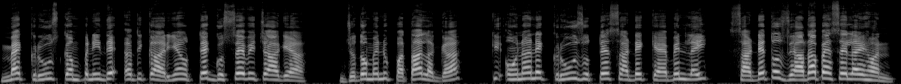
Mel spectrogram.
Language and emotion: Punjabi, angry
